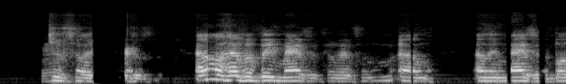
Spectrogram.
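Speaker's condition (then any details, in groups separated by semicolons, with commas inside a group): Cerebral palsy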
